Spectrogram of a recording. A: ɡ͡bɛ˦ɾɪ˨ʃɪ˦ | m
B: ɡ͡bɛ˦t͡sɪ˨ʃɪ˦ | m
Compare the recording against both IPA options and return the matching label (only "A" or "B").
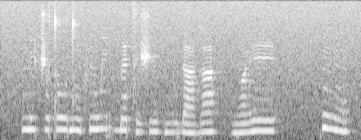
B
